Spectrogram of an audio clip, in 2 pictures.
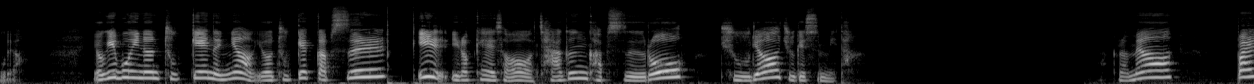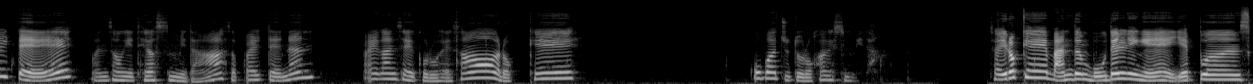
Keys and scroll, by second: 3.9 1, 4.1 Return.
